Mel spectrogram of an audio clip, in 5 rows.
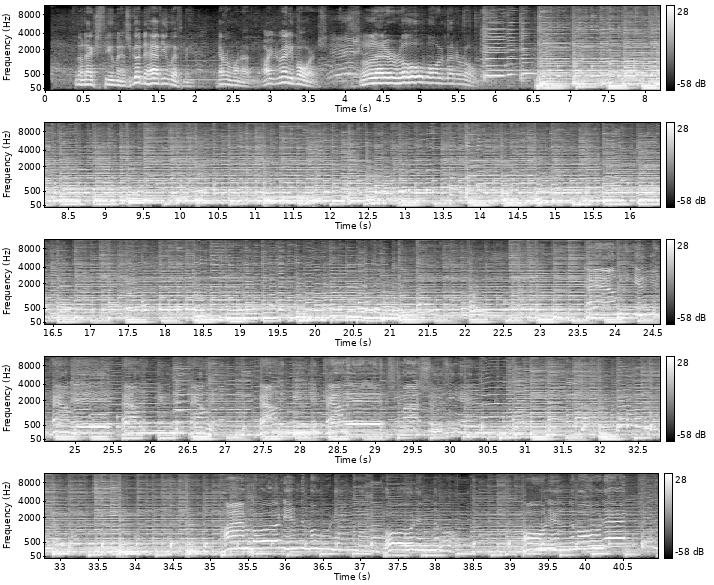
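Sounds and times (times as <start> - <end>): bluegrass band playing: 0.1 - 40.9
wavering fiddle line: 5.8 - 40.9
upright bass steady beat: 6.6 - 40.9.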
